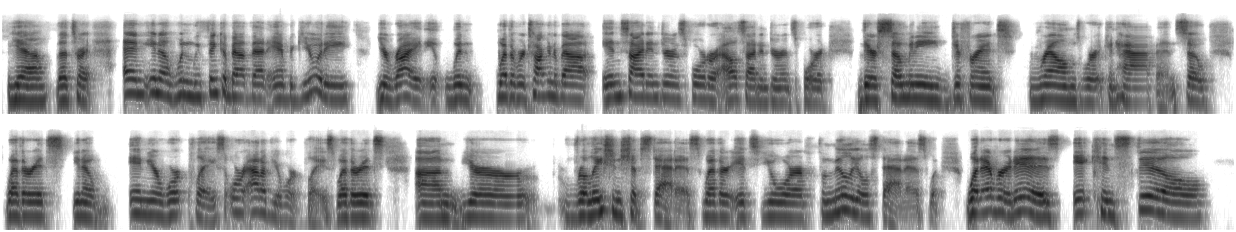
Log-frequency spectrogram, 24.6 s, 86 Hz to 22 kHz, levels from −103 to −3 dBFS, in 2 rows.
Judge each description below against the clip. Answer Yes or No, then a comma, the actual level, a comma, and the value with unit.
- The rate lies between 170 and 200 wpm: No, average, 160 wpm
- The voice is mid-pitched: Yes, medium, 180 Hz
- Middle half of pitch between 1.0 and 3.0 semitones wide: Yes, average, 2.7 semitones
